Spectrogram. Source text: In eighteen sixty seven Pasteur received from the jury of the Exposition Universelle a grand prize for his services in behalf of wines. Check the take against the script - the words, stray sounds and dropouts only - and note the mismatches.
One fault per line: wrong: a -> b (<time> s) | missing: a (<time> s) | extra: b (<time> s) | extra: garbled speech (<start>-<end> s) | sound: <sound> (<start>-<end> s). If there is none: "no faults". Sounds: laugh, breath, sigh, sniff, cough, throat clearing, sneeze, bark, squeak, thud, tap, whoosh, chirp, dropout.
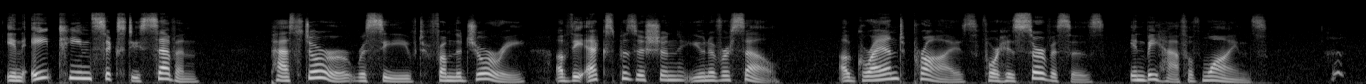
sound: laugh (13.2-13.5 s)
